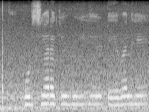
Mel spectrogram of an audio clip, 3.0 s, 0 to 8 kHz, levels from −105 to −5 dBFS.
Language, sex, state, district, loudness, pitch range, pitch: Hindi, female, Madhya Pradesh, Dhar, -14 LUFS, 195-220 Hz, 215 Hz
